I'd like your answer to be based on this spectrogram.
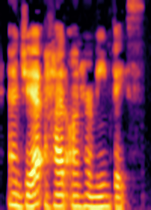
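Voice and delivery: ordinary delivery, nothing marked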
